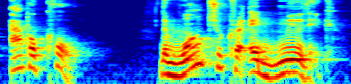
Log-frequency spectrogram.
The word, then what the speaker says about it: Apple Corps: In 1968, they created a company called IPO Corporation spelled C O R P S but pronounced Apple Core.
